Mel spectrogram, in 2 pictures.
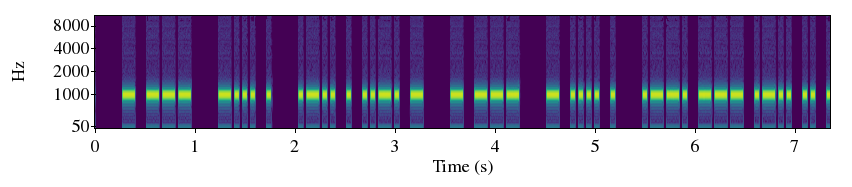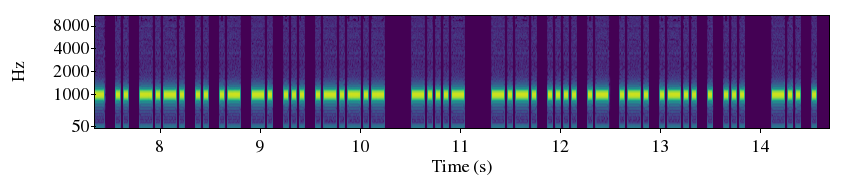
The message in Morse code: TO BE LEFT TO THE POLITICIANS. <BT> CHARLES DE

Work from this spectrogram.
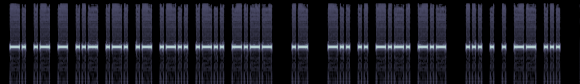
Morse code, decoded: NATURALLY A DICK SEEMS

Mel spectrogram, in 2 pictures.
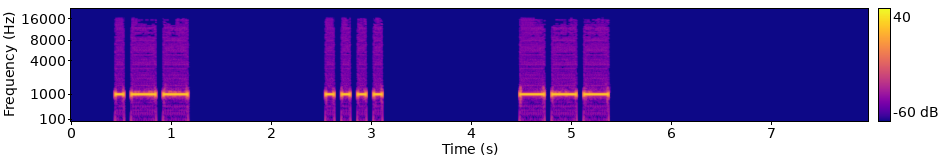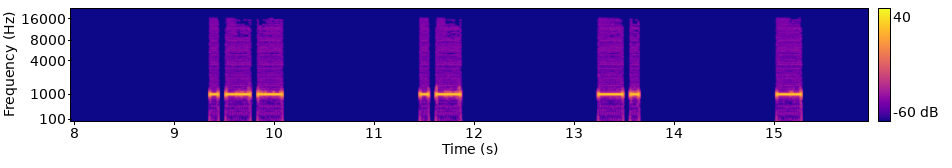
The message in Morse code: WHO WANT

